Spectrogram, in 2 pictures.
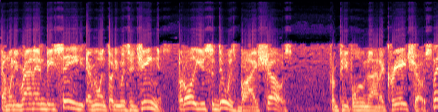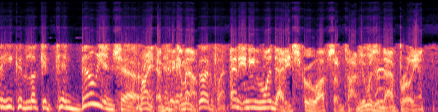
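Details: Adult man speaking, radio broadcast; no speech disorder.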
